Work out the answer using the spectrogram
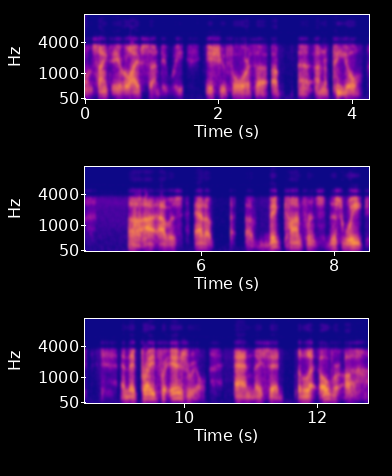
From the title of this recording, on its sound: Today's Phone Guest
